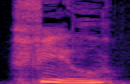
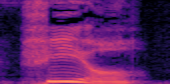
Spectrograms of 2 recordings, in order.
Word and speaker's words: feel: When a long vowel is followed by an L, put an extra a sound in between. Instead of saying feel, say feel. It's almost as if you're adding an extra syllable.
